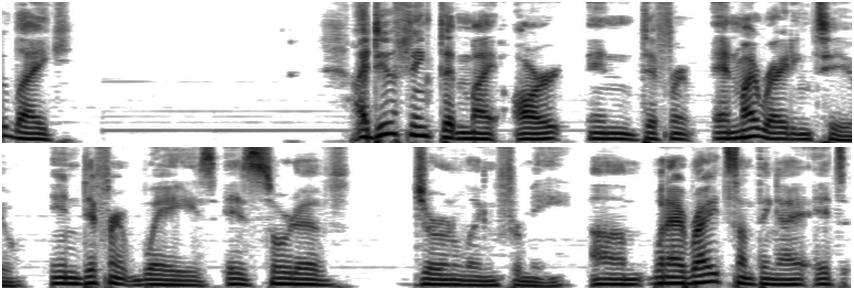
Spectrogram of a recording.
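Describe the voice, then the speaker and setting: Deep, husky middle-aged man chatting reflectively. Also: no echo. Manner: earnest, musing, hesitant. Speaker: livestream host, artist and writer. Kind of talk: casual reflective livestream chat. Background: music.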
